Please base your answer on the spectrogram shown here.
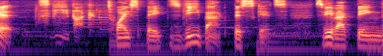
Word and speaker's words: Zwieback: How to pronounce? Just say it. Zwieback.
